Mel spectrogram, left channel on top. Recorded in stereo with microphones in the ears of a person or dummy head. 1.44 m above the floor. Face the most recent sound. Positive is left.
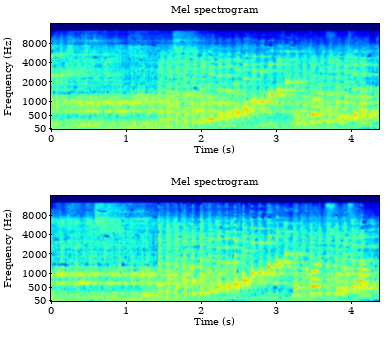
turn(degrees=-45)  # may be behind; listen again after turning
